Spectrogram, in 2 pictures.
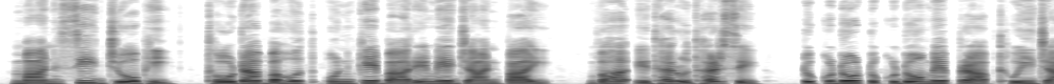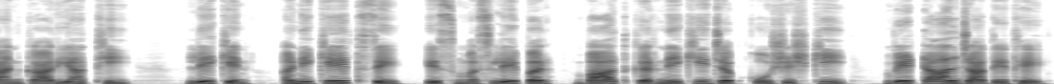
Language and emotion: Hindi, neutral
